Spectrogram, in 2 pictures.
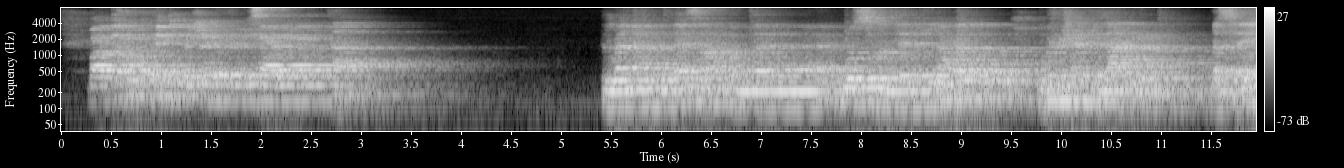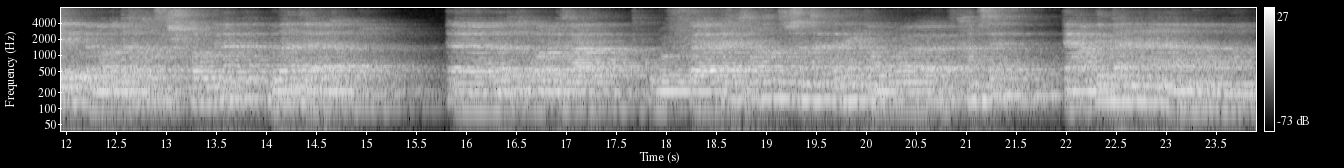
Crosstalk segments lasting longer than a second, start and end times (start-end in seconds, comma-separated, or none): none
